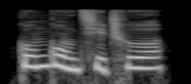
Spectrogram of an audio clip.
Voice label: "公共汽车", Chinese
